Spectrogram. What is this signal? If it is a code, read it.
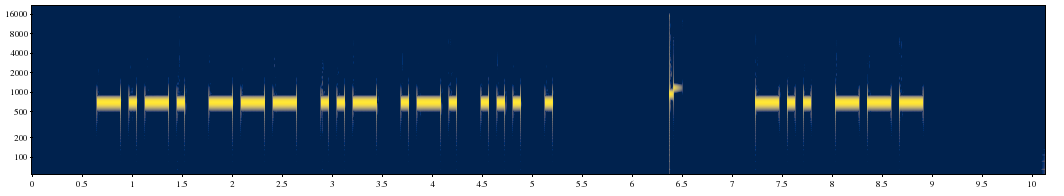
Morse code, heard as a keyed tone, about 15 wpm, 700 Hz. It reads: COURSE DO
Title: Sets of 2 Words - New Word Drill - 15wpm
